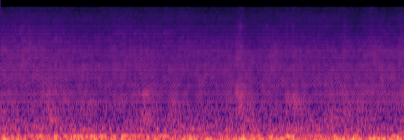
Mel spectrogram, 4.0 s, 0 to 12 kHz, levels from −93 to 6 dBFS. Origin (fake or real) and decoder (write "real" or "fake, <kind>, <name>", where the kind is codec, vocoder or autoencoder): fake, vocoder, Vocos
